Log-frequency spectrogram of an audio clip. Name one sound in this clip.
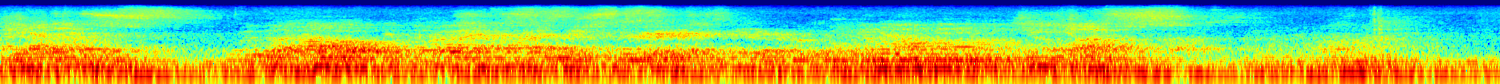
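An elderly man reads aloud calmly through a microphone in a large echoing room.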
